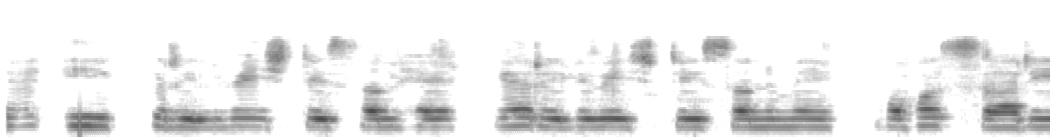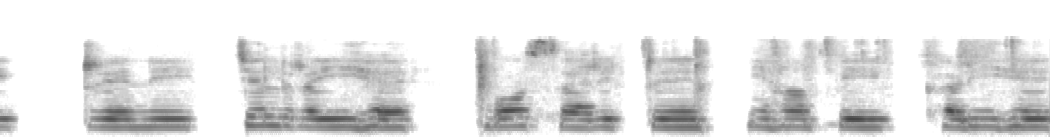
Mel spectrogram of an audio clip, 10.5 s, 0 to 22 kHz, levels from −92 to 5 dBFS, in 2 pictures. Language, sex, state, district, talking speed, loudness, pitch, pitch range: Hindi, female, Bihar, Lakhisarai, 125 wpm, -39 LUFS, 225 Hz, 220-250 Hz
